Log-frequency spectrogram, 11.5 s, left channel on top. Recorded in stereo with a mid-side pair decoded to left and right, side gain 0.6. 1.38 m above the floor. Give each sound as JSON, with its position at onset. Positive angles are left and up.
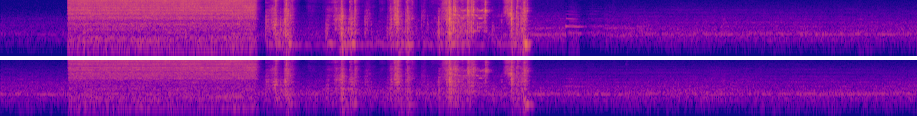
{"t": 0.8, "sound": "frying", "azimuth_deg": 65, "distance_m": 0.8}
{"t": 3.3, "sound": "scissors", "azimuth_deg": 45, "distance_m": 0.5}
{"t": 5.6, "sound": "a camera shutter", "azimuth_deg": 65, "distance_m": 0.6}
